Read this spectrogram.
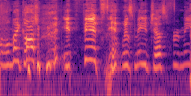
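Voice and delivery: mock delight. Friend teasing another about a perfect fit, mock-delighted. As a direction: gush in playful, exaggerated delight.

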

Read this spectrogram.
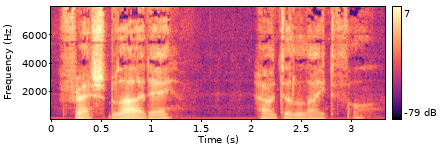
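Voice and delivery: lightly voiced sultry seductress; a hint of a purring temptress; sultry Morgan. Medical examiner teasing the new detective, lightly sultry. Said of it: "yet rich and sultry".

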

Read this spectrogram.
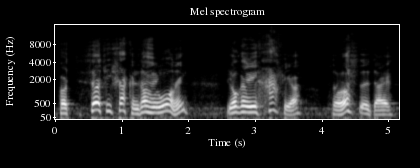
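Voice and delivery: talking with a pen in teeth. Shown as a demonstration. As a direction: speak around a pen held in the mouth. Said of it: "put a pen in your mouth like this".

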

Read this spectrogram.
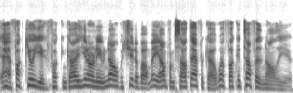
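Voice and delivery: high-pitched, nasal South African rant; nasally South African accent. Retold or imitated. Short-fused character ranting at everybody, nasally South African accent. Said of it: "like, like, nasally accent".

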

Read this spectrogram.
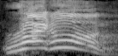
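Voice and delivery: high, loud, thrilled; preacher voicing Adam in modern slang, delighted; modern excited exclamation. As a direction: cheer like you just found the one. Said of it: "Today we would say".

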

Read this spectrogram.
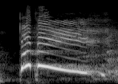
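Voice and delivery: high thrilled yelp with a laugh; whooping cry. Retold or imitated. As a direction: yell it out with glee. Whooping while speeding past cars.

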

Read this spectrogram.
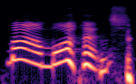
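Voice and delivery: put-on high, excited child voice; kid calling mom. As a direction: play a kid showing off to mom.

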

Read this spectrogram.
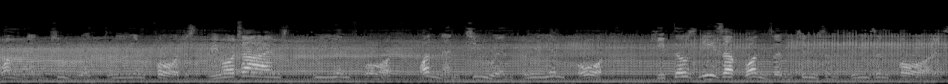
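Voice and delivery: loud aerobics instructor calling counts; barking gym coach. Acted. Leading an aerobics class.

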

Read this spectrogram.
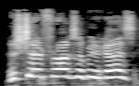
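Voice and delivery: high, loud mock alarm. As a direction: play up a silly panic. Joking alarm.

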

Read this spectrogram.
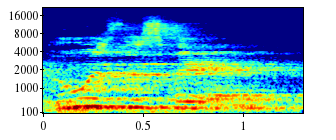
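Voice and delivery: high, loud, slow question of stunned disciples; awestruck alarm. A narrator's reading. Terrified disciples asking each other about Jesus, awestruck alarm. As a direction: cry it out in shaken disbelief.

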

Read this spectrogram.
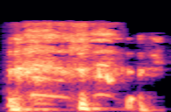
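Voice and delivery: short squeaky giggle; a quick high giggle; high laugh. Real, not acted.

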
